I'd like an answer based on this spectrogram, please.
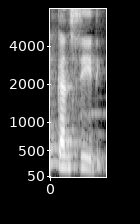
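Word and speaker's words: concede: हैं कंसीड कंसीड में आप देख रहे हैं कि वर्ड के अंत में क्या आया है ई आया है उसके बाद डी जो है यह कॉन्सोनेंट है और उसके बाद क्या आया है ई आया है तभी इसका प्रोनंसिएशन हो रहा है कंसीड कंसीड का मतलब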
